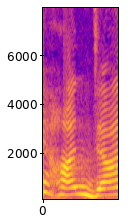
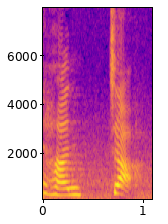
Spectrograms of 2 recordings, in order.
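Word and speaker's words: 한자: ये हंजा नहीं, हंचा, च की साउंड।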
